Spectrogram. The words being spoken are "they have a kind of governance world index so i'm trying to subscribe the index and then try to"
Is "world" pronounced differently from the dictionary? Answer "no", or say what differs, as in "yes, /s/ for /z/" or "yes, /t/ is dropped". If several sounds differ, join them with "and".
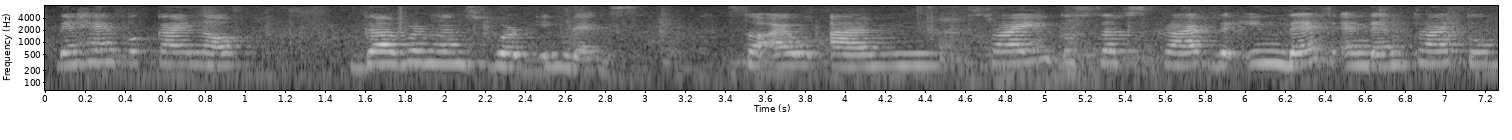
yes, /l/ is dropped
